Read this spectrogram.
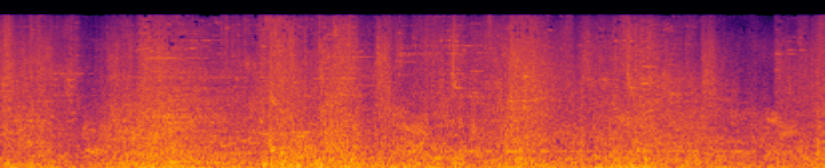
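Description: Video game spell and weapon effects blast and clash during a fantasy battle.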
